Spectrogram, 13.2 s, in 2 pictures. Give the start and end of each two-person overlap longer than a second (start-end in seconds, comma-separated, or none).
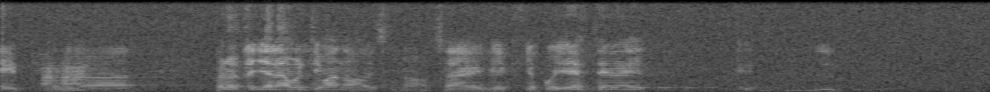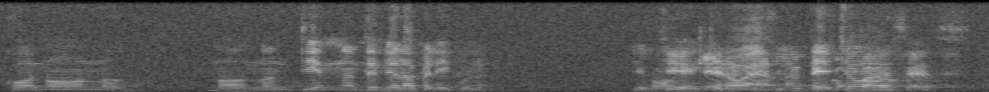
11.0-12.6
